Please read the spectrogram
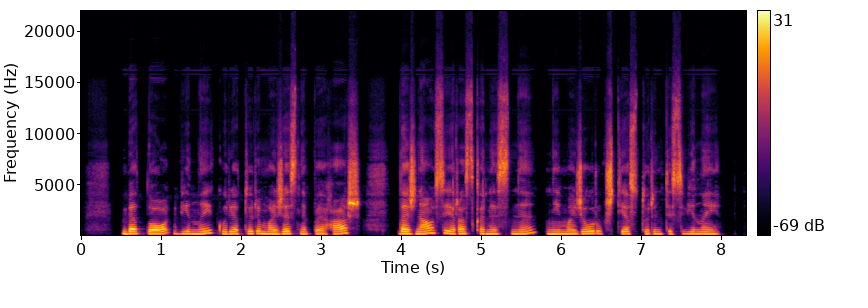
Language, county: Lithuanian, Šiauliai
